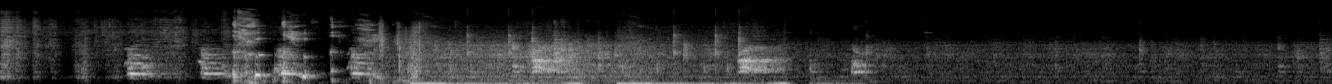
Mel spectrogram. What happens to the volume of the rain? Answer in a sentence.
The loudness of the rain goes down.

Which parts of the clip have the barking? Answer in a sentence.
The barking can be heard from 0.0 to 8.7 s.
